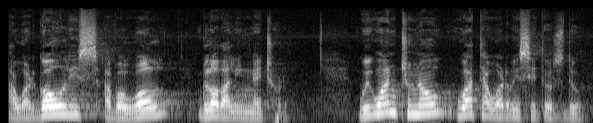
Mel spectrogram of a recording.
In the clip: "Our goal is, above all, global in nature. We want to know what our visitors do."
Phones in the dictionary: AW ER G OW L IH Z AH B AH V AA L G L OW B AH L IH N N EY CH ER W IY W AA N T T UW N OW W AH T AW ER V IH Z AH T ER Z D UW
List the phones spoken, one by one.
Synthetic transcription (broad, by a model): AW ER G OW L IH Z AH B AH W AA L G L OW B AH L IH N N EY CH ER W IY W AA N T T UW N OW W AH T AW ER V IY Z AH T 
